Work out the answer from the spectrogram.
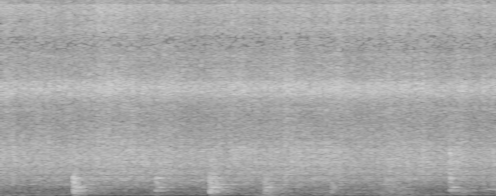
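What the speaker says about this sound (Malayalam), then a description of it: "വെണ്ടയ്ക്കയും കൂടെ വഴറ്റി വെച്ചിട്ട് സാമ്പാർ ഇട്ട്" Okra sautéing in a pan: a steady soft sizzle with several distinct scraping stirs spaced about a second apart, close by and moderately loud, with no talking.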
